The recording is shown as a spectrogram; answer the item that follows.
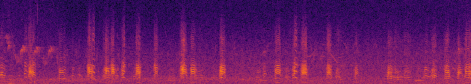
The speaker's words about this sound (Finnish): Siellä täällä kuulee kaikenlaisia kurinoita, pörähdyksiä, kun ne paheksuvasti ilmoittavat, että lintulaskija ei ole tänne tervetullut. Keskustelevat varmaan keskenäänkin.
